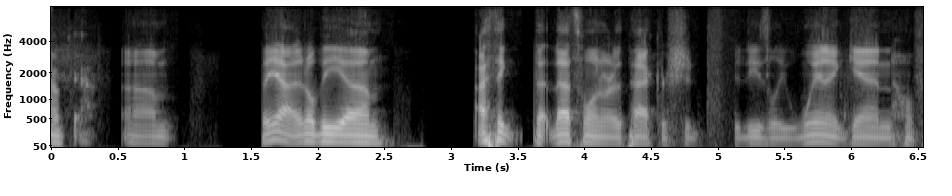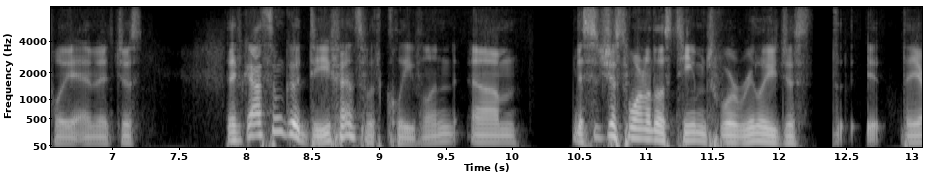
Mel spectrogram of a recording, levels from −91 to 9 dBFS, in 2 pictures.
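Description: From 0.35 to 1.58 s, before "but yeah it'll be", the background turns steady and featureless. This is comfort noise in place of the background, likely from discontinuous transmission. It recurs at 2.57 to 3.62 s, at 7.21 to 7.84 s (about 4 dB quieter), and at 10.12 to 10.45 s (about 5 dB quieter). At 3.53 to 3.62 s, about 50 ms of sound is dropped by the voice detector. The likely cause is the sender's detector mistaking it for background. From 4.55 to 5.19 s, sound is chopped by the voice detector. Quiet edges likely get swapped for fill. At 12.25 to 12.40 s, just after "those teams where really", sound drops again. Comfort noise then runs to 12.91 s. Throughout, the codec band stops at 8 kHz.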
